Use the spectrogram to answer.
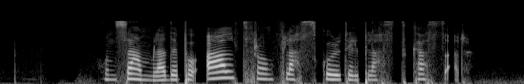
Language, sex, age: Swedish, female, 23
